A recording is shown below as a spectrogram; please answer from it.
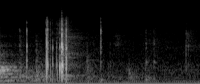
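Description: A few sharp clicks and knocks of handling, as a plastic mop bucket is picked up and set out. The loudest is a double knock about half a second in, and after about a second only quiet room tone remains.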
